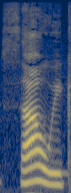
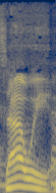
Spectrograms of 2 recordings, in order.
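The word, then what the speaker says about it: Samhain: Sawi, creo que se pronuncia. – Sawi, ok.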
